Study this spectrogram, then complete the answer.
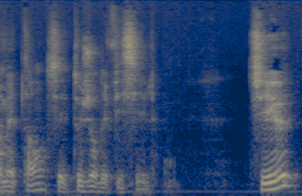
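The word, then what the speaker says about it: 지읒: Chieu se prononce comme un J léger sans souffle. La langue touche juste derrière les dents du haut. Pas loin dans la bouche, pas loin dans la gorge, juste derrière les incisives.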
